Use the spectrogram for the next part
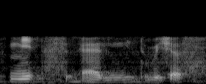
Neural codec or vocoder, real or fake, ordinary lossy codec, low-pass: codec, 16 kHz, 4 kbps, X-Codec, WavLM features, trained on Multilingual LibriSpeech; fake; none; 3.6 kHz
